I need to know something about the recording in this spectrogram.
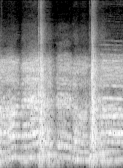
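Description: Men chanting a noha together in unison, with sharp hand slaps on bare chests (matam) landing about once a second, twice in this stretch.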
